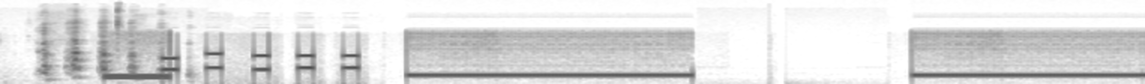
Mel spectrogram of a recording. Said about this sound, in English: Okay, I'm going to dial his phone number right now and see if we can get him on the phone. Here we go.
